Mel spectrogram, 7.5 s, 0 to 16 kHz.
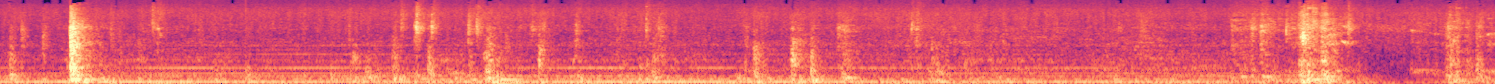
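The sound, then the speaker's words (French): An elevator descends three floors in a residential block at Les Pétrelles. Its steady motor hum runs throughout, with a sharp mechanical clunk at the start, scattered rattles, and a louder door-like thump and slide near the end. No voices. “Je descends avec l'ascenseur 3 étages.”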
